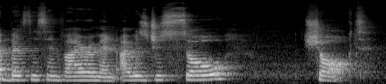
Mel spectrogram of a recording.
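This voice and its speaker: At a fairly slow speed, a woman talks while noticeable noise sits in the background. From Scotland. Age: 20s. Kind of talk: casual storytime talk to camera.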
